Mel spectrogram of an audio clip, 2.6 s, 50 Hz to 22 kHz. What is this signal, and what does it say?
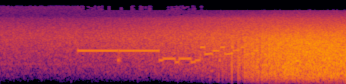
SSTV (slow-scan television), Robot 36.
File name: arissat-aug05-2011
